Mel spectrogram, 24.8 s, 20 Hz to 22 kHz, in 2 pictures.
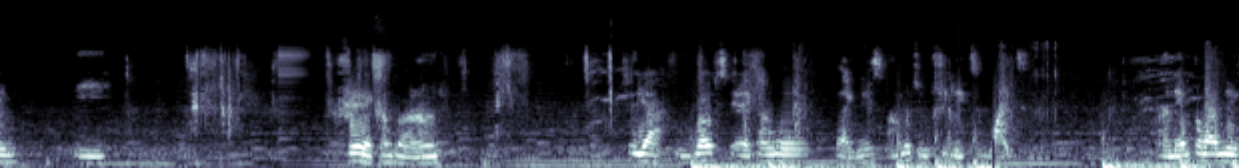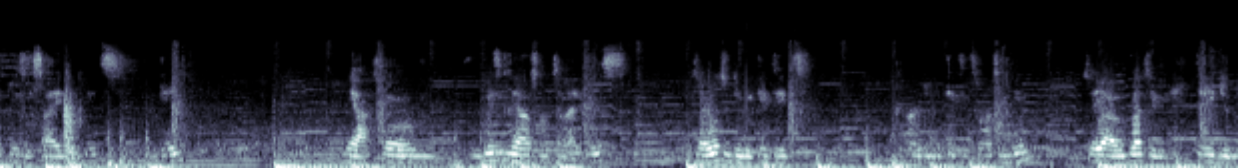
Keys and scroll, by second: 12.0 ctrl+t, 15.8 ctrl+-, 16.1 ctrl+0, 18.1 ctrl+-.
